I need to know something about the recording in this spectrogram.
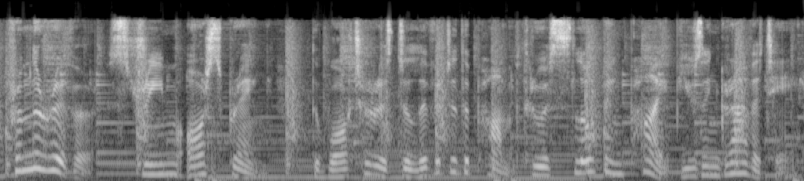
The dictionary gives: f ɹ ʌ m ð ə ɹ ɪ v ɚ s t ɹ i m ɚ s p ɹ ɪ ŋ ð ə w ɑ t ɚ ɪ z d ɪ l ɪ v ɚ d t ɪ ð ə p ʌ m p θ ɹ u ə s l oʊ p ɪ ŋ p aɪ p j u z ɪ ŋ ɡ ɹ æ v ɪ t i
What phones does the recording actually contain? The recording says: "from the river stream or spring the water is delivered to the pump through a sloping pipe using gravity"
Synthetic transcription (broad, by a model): f ɹ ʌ m ð ə ɹ ɪ v ɚ s t ɹ i m ɚ s p ɹ ɪ ŋ ð ə w ɑ t ɚ ɪ z d ɪ l ɪ v ɚ d t ɪ ð ə p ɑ m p θ ɹ u ə s l oʊ p ɪ ŋ p aɪ p j u z ɪ ŋ ɡ ɹ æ v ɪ t i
